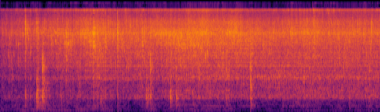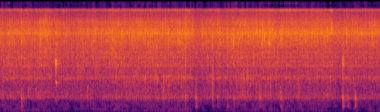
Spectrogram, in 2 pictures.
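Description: Green peas sizzling and frying in a pan with ginger, garlic and green chili, a steady loud hiss with scattered stirring scrapes throughout, no voices.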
